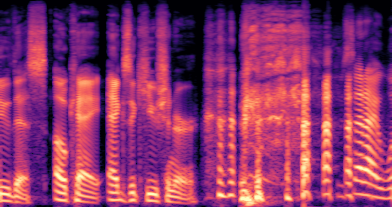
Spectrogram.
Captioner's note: laughs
